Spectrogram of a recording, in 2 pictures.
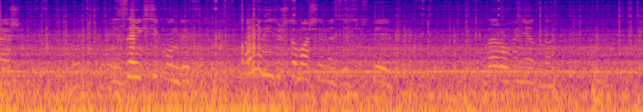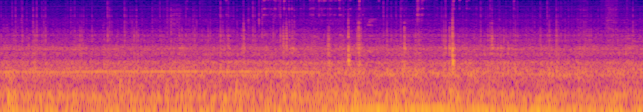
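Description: Tyres crunch and rumble over icy, bumpy ground.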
